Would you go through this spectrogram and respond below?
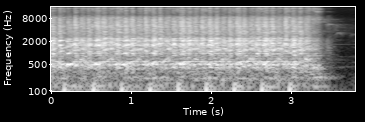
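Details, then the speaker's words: Old rotary ride-on mower cranking steadily at about three beats per second, never catching; won't start with low fuel in tank, owner may check for water or muck drawn into the carby. "oh that would be right nothing goes to plan it won't start"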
